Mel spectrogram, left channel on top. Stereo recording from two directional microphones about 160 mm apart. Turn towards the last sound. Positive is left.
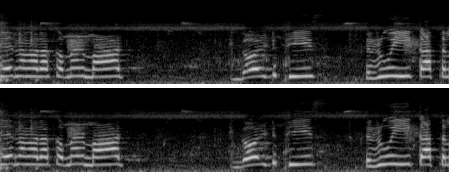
turn(degrees=-35)  # may be behind; listen again after turning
